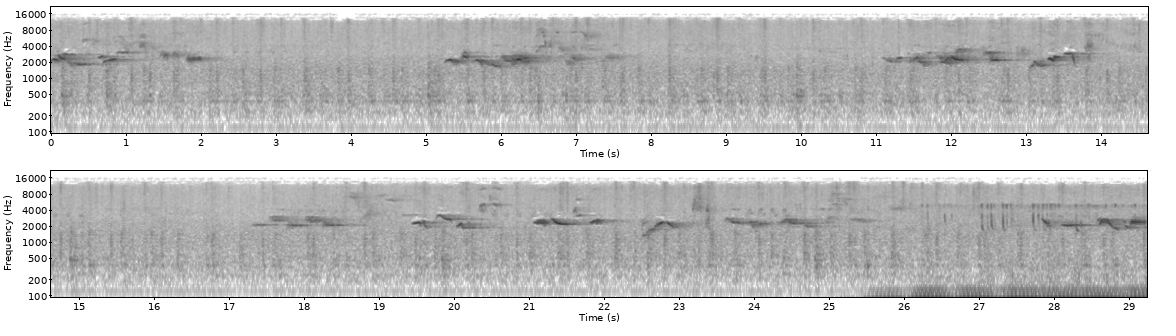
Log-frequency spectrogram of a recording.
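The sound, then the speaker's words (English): Several birds sing and chirp in a morning dawn chorus, in bright, repeated bursts over a steady hiss of outdoor background noise, with no one talking; near the end a low, loud hum rises beneath the birdsong. “This is the sound of the bird's dawn chorus and the earth's dawn chorus.”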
